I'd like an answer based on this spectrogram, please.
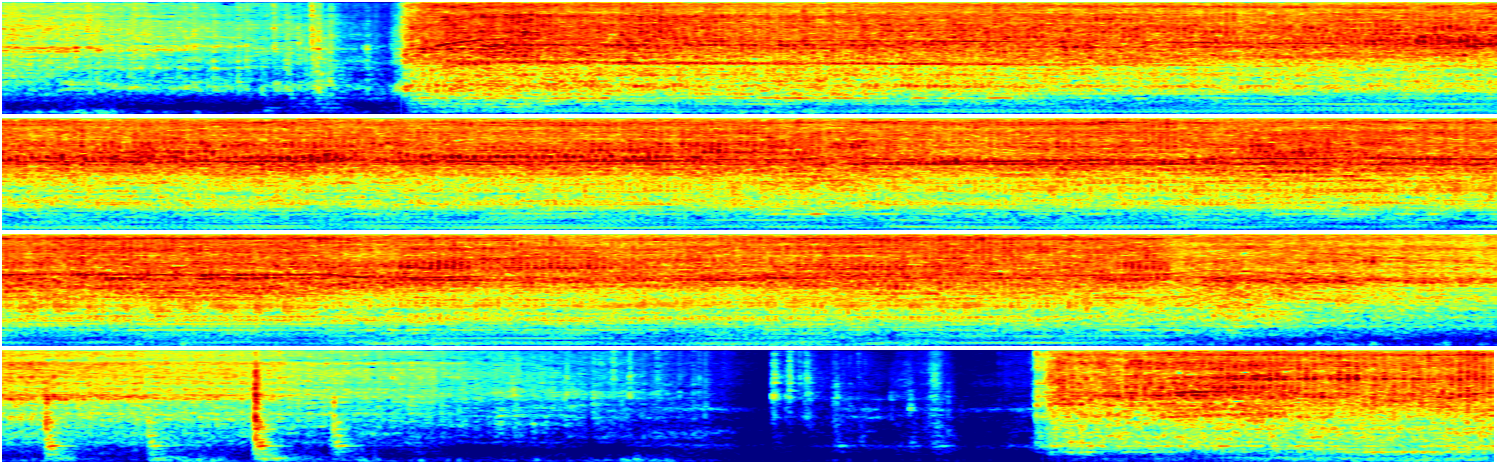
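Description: Corded reciprocating saw cutting through the end of a pressure-treated wooden post, shaping it to a point. It starts suddenly about two seconds in and runs steadily, dies away and stops briefly near the end, then starts cutting again.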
